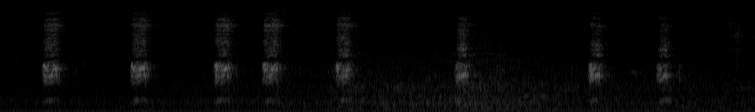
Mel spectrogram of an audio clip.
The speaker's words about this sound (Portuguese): isso aí! É o pato!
